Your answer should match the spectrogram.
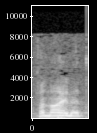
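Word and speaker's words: Peninnah: You may have heard that pronounced Penina, but I've always heard it pronounced Penina, and so I'm going with Penina tonight.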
